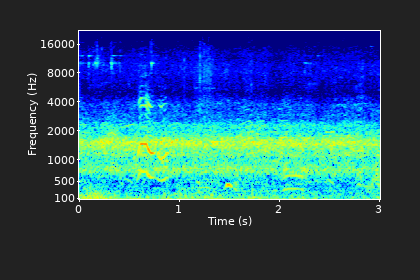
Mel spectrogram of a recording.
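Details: Snow geese in a huge migrating flock, roughly 100,000 birds, at Middle Creek wildlife refuge; one loud high honk near the start rises over a continuous wall of distant calling.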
